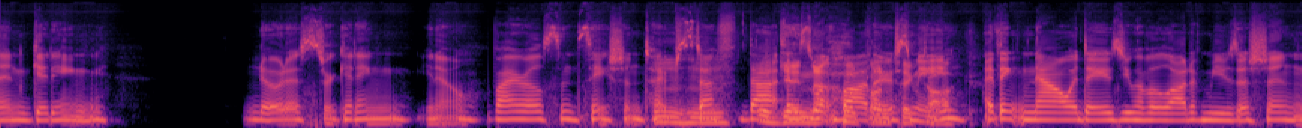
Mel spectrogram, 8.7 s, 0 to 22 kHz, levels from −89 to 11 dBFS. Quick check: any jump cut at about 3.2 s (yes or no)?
yes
